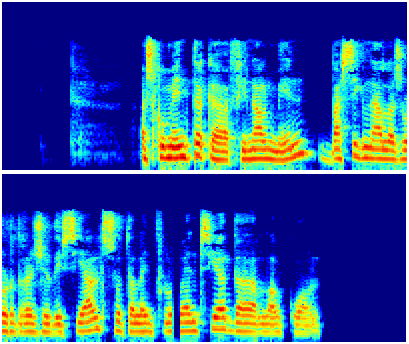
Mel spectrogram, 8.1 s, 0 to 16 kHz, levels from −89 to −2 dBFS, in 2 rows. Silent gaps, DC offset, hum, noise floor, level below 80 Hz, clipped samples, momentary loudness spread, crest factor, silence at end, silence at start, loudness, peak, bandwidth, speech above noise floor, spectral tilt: none; under 0.1%; none; -65 dBFS; -58 dBFS; under 0.1%; 9 LU; 16 dB; 0.9 s; 1.4 s; -17 LUFS; -2 dBFS; 8.2 kHz; 49 dB; -5 dB/octave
